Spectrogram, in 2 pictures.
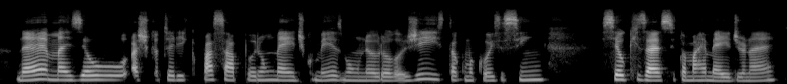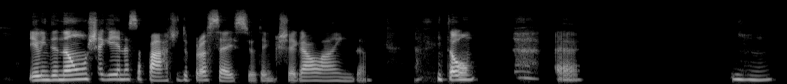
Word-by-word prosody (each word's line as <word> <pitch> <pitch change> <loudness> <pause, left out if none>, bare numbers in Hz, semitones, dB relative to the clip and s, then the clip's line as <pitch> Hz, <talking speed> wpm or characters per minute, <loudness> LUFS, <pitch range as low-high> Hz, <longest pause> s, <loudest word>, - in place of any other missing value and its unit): né, 215 +3 +4
mas 205 -1 0
eu 210 0 -2
acho - - +2
que - - -12
eu - - -18
teria 205 -1 -8
que 205 - -24
passar 205 -2 +1
por 195 0 -10
um 200 +1 -7
médico 190 +1 -3
mesmo, 195 0 -7
um 185 -1 -10
neurologista, 190 +6 -4
alguma 190 -1 -10
coisa 185 0 -8
assim, 210 +1 +1 0.6
se 225 - +4
eu 220 - +3
quisesse 195 -2 +5
tomar 190 -3 -4
remédio, 170 -2 -3
né. 175 +4 -5 0.4
Eu 195 +1 +5
ainda 210 0 +1
não 225 +3 +7
cheguei 230 -2 +3
nessa 230 0 -1
parte 185 +2 +4
do 210 - -10
processo, 175 - +1
eu 90 - -10
tenho 90 0 -10
que - - -8
chegar 180 +1 +1
lá 175 -1 -2
ainda. 175 -1 -11 0.7
Então 220 0 +4 0.8
é. - - -6 1.5
Uhum. 220 -2 -8
200 Hz, 155 wpm, -23 LUFS, 185-215 Hz, 1.5 s, não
